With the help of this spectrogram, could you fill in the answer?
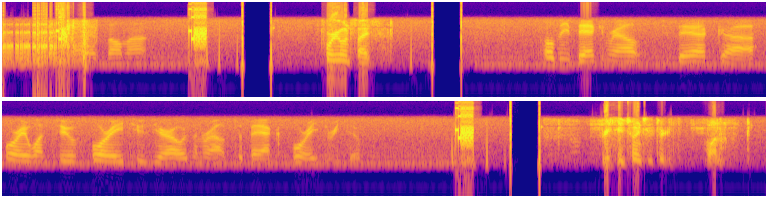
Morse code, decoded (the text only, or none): none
